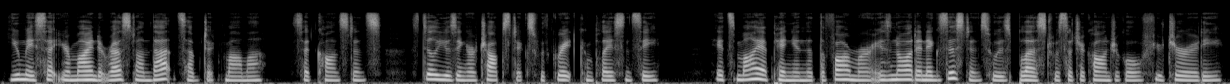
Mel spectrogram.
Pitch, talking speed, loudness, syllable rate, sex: 205 Hz, 185 wpm, -18 LUFS, 5.3 syllables/s, female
